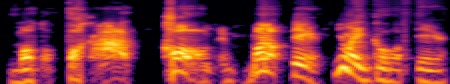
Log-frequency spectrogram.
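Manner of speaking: demonic devil voice. Retelling an argument about whether he was at the Christmas party, devil voice. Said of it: "like he had this devil voice".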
